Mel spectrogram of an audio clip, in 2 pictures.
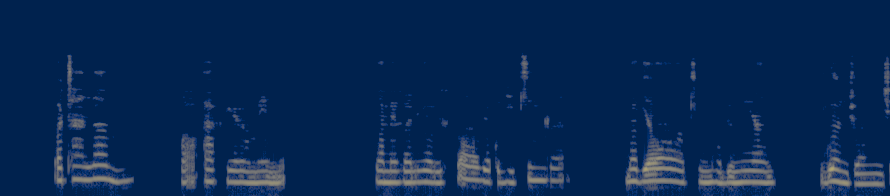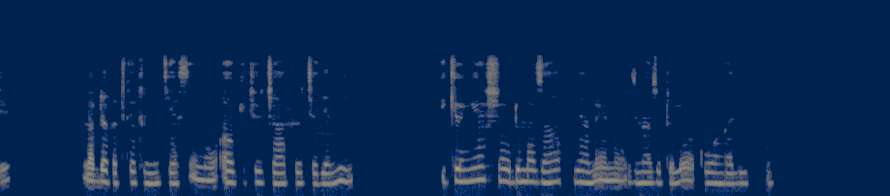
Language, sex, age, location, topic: Swahili, female, 18-24, Nairobi, health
